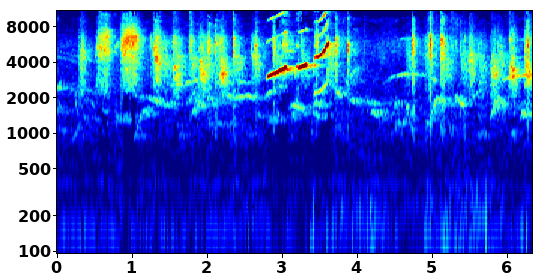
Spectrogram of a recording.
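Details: White-rumped shama at a breeding farm in Palembang, dense high chattering and buzzy notes with a thin rising whistle in the middle, possibly several birds together.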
